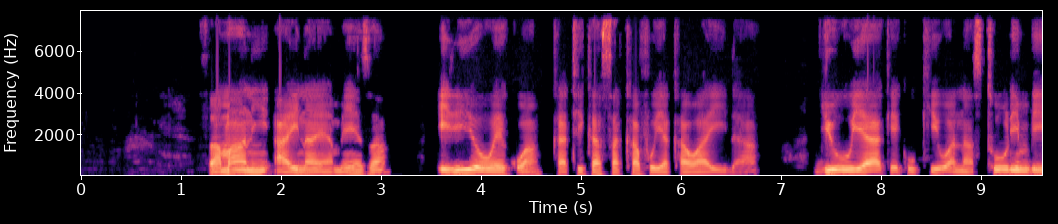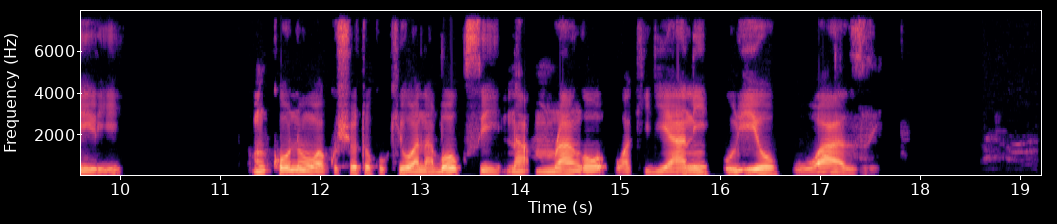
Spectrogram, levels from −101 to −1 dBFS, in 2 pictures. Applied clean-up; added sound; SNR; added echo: none; none; none; none.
